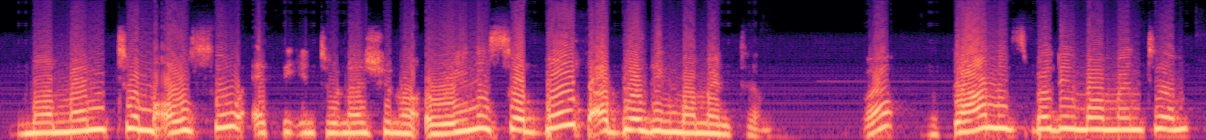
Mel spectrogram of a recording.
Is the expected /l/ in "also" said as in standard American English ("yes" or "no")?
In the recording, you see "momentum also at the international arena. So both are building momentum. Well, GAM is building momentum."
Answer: yes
